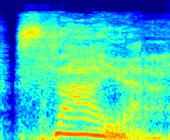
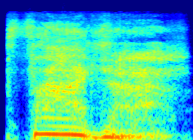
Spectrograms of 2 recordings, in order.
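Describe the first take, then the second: First: Snake voice. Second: Hissing serpent courtier voice; a sly snake advisor hissing. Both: Retold or imitated. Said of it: "It has a snake voice".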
